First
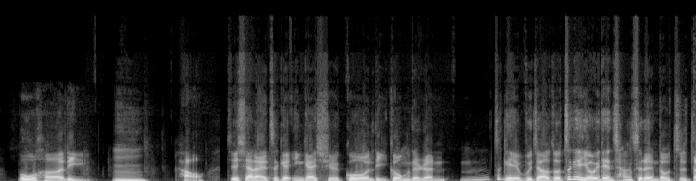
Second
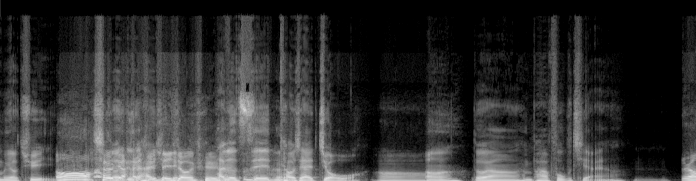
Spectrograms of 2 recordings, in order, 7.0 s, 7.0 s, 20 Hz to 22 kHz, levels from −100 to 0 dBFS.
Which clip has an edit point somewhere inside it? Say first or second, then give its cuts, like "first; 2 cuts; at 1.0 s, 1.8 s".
second; 1 cut; at 4.7 s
